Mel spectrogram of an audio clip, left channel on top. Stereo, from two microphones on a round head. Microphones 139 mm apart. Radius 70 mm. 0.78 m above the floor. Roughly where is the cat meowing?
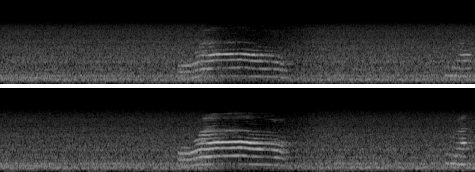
Right.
